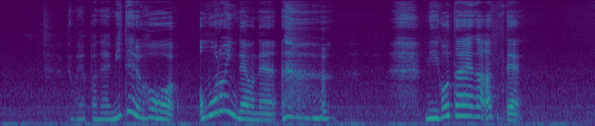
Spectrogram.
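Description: A young woman speaks brightly close to a microphone.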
